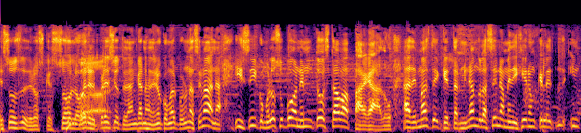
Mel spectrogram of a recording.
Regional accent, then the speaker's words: San Luis, Argentina; Hola, ¿cómo están? … de San Luis, Argentina.

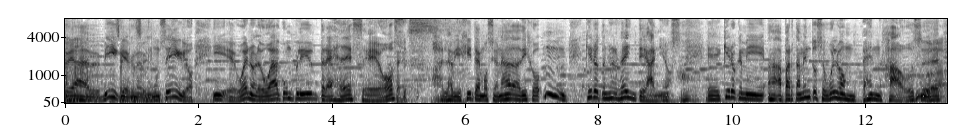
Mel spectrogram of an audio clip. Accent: Maracaibo, Zulia, Venezuela; now in Colombia; maracucho en Locombia.

